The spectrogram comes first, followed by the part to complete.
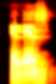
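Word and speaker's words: elegy: जाता है, उसी को एलिजी कहा जाता है। एलजी भी उसको बोलते हैं, प्रोनाउंसिएशन का एलजी भी होता है।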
